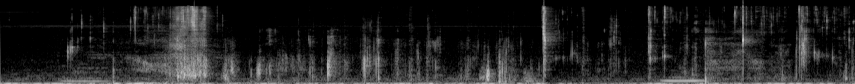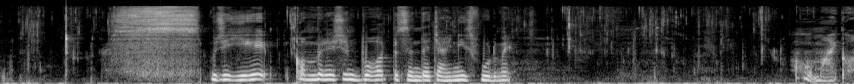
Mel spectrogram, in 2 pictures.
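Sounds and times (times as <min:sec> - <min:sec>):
closed-mouth hum: 0:00.0 - 0:05.6, 0:06.4 - 0:10.7
chewing with wet smacks: 0:00.7 - 0:09.6, 0:13.7 - 0:16.5.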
